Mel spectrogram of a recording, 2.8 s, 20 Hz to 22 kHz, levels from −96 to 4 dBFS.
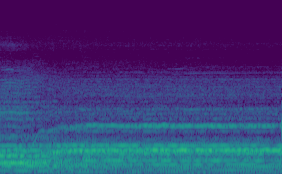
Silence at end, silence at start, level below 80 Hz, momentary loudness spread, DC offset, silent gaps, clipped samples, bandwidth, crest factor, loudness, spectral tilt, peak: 0 s; 0 s; -62 dBFS; 2 LU; under 0.1%; none; under 0.1%; 8.6 kHz; 14 dB; -38 LUFS; -8.5 dB/octave; -24 dBFS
